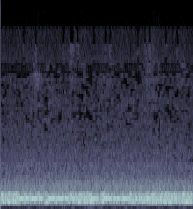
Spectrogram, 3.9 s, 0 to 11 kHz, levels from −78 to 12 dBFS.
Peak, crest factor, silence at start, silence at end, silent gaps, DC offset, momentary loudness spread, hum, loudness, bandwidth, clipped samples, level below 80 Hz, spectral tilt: -2 dBFS; 12 dB; 0 s; 0 s; none; under 0.1%; 1 LU; none; -13 LUFS; 9.6 kHz; under 0.1%; -66 dBFS; -2.5 dB/octave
